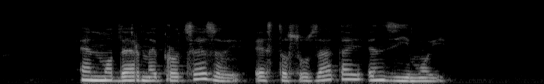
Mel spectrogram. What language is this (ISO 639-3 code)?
epo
